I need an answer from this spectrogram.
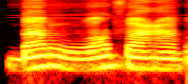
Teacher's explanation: Kita lihat di situ ada bal rafa'ahu. Ketika disambung bacanya langsung lamnya masuk ke ra, dibaca bar rafa'ahu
